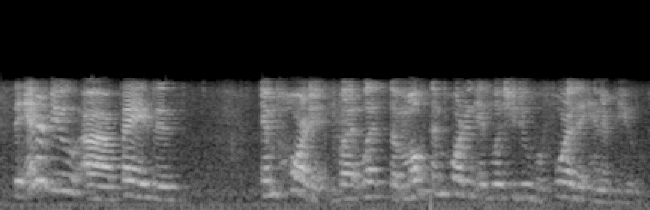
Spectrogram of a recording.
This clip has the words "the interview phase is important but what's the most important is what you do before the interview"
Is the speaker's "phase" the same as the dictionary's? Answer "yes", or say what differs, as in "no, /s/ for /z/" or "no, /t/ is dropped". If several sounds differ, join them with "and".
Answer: yes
